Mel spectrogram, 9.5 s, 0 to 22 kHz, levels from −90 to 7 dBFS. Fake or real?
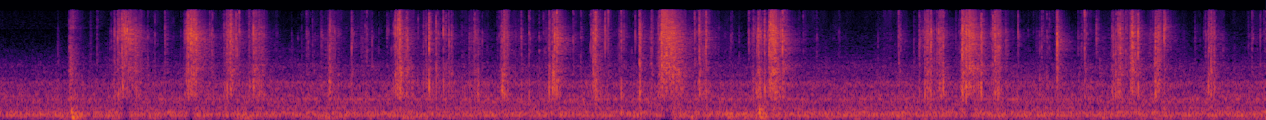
real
